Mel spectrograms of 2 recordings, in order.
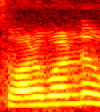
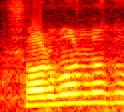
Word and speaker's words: স্বরবর্ণ: ঠিক আছে, এরপরে বলছি কি স্বরবর্ণের উচ্চারণ বিধি। উচ্চারণ বিধিটা কেমন, ভালো করে শুনুন, এখানে কিন্তু বিষয় স্বরবর্ণকে উচ্চারণ করতে গেলে স্বরবর্ণ, আমরা বলছি স্বরবর্ণ কিন্তু নয়, এখানেই তো চেঞ্জ করতে হবে, বলতে হবে স্বরবর্ণা।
